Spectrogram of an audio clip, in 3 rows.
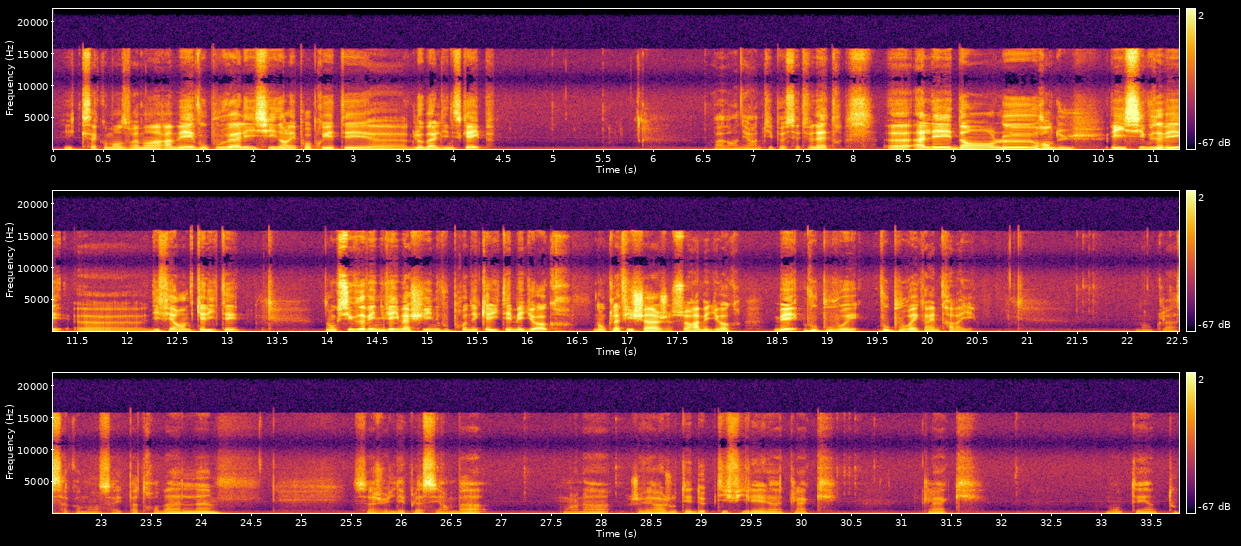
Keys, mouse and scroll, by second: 0.3 click, 3.2 click, 5.0 click, 6.6-7.8 drag, 8.8 click, 9.9 click, 19.9 click, 21.5 click, 22.5 click, 23.0-24.3 drag, 25.8 click, 27.3-28.5 drag, 29.3 click, 30.4 click, 32.3-33.7 drag.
